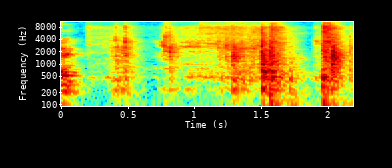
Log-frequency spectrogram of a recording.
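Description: Handling noises as a bulky fur-covered prop and objects are moved about on a kitchen counter: rustling, then two sharp knocks, the second the loudest, near the end.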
